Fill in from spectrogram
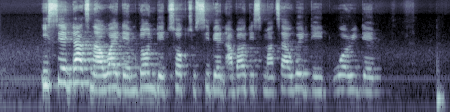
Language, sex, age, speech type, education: Nigerian Pidgin, male, 30-45, spontaneous, tertiary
